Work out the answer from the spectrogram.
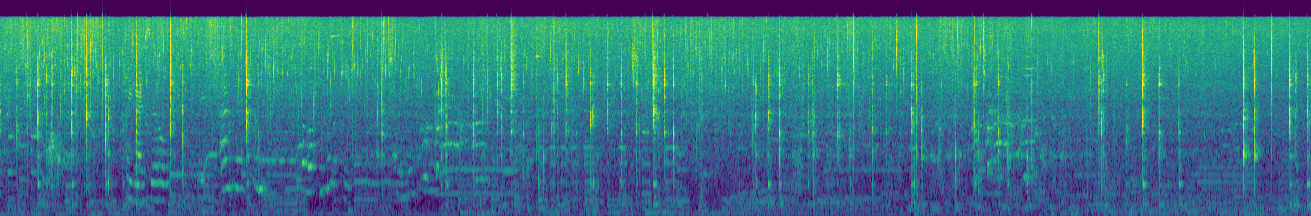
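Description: Onion, garlic and ginger sizzling in hot oil in a nonstick pot while a wooden spatula stirs them, with frequent sharp knocks and scrapes of the spatula against the pot.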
